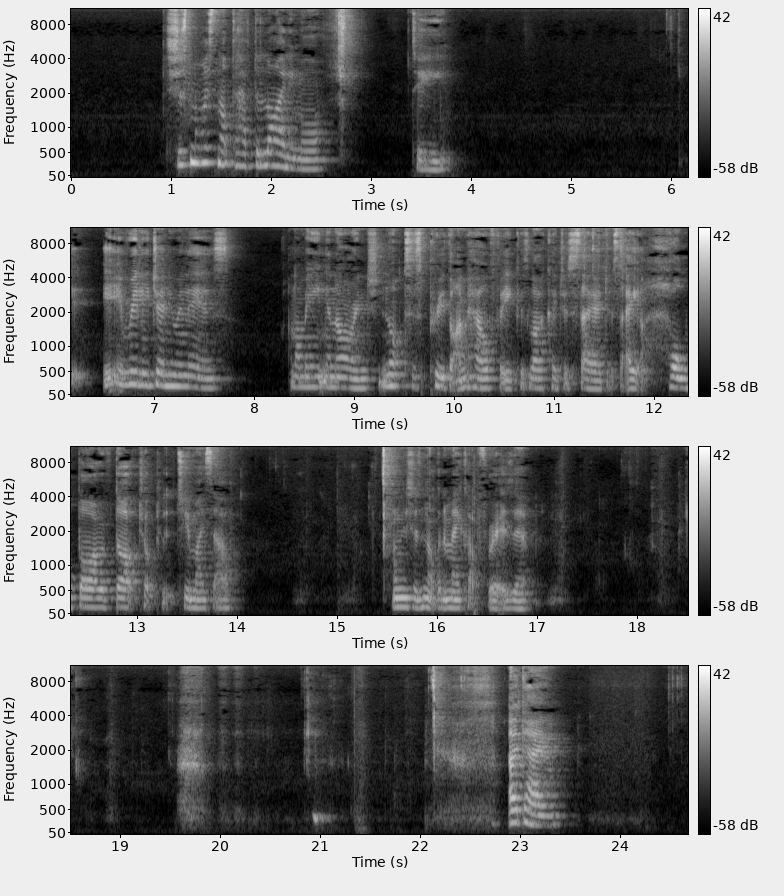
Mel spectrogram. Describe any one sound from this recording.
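A woman speaks calmly and close up, in short bursts with pauses.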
